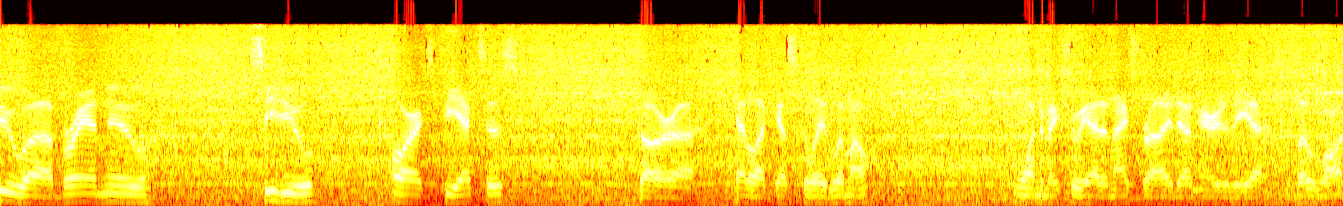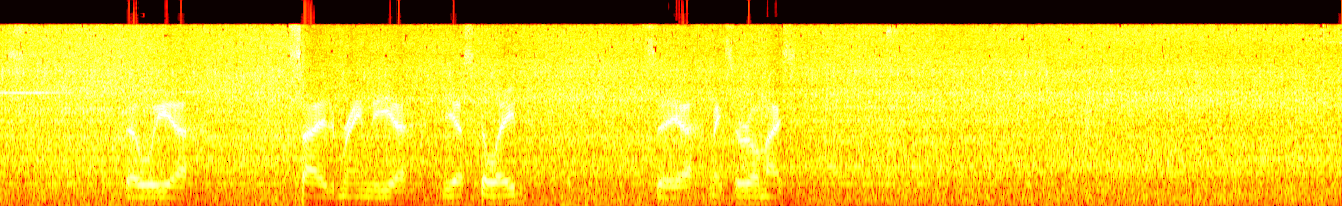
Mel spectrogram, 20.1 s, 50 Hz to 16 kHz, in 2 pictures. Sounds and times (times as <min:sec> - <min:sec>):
Speech: 0:00.0 - 0:01.2, 0:01.9 - 0:03.9, 0:04.8 - 0:06.6, 0:07.6 - 0:10.2, 0:11.0 - 0:11.6, 0:12.2 - 0:14.0, 0:14.9 - 0:16.1.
